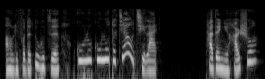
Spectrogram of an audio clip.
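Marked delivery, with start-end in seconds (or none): none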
